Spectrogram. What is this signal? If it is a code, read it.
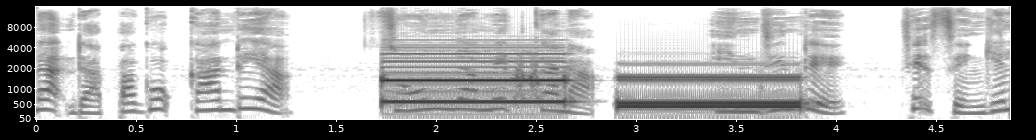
Aircraft SELCAL, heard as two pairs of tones, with speech in Santali. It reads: GR-DF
